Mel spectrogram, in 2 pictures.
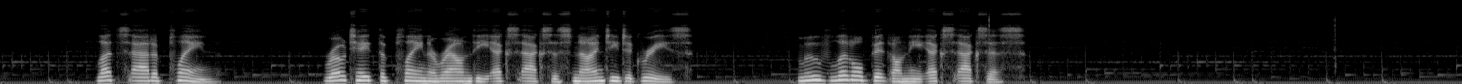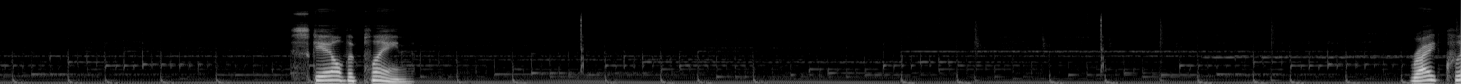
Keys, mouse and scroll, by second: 0.8 scroll up 2, 1.3 middle click, 3.3 r, 7.5 scroll down 3, 7.9-8.2 scroll up 2, 8.2 middle click, 9.9 click, 12.0 middle click, 13.3 click, 14.5 middle click, 17.5 s, 29.0 right click.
